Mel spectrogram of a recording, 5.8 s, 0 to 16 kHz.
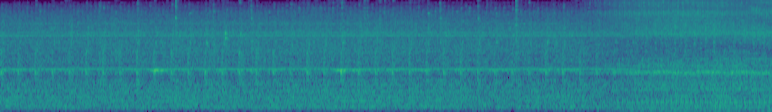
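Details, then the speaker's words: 2000 Jeep Wrangler 2.5L four-cylinder after cylinder head replacement, about 20 minutes running, at full temperature, belt tensioner tightened. Steady, even idle with only a faint belt whir and no knocks or misses; running smoothly. "let it run like I said it's probably been running about 20 minutes it's reached full temperature and it sounds great now"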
